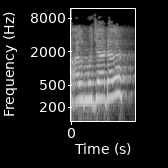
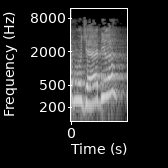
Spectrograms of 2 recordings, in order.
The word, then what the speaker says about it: Al-Mujadalah: Kalau Al-Mujadalah, curhat. Jadi tergantung kita bacanya dilah atau dalah. Kalau kita baca Mujadilah, berarti perempuan yang lagi curhat. Kalau kita baca Al-Mujadalah, berarti curhat itu sendiri.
